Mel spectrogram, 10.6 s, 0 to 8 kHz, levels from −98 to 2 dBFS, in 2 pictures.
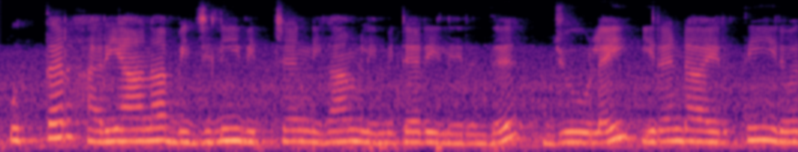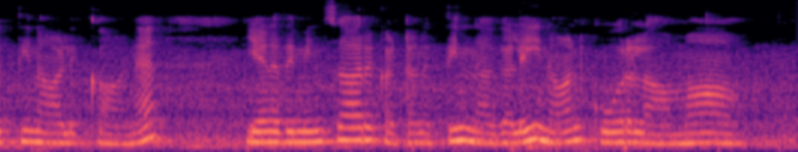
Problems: constant background noise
